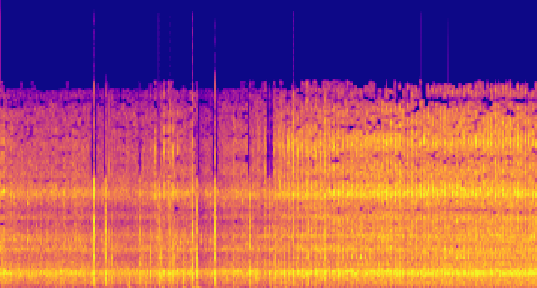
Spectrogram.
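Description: A go-kart engine buzzes loudly and steadily up close.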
